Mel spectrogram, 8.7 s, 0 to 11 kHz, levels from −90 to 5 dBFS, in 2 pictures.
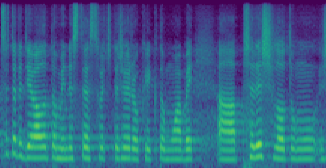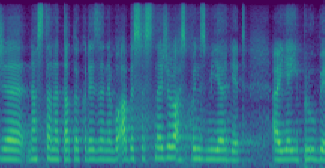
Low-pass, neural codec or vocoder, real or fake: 9.9 kHz; codec, 24 kHz, 0.5 kbps, DualCodec; fake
